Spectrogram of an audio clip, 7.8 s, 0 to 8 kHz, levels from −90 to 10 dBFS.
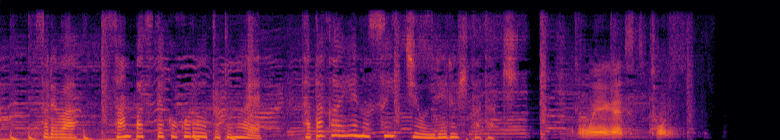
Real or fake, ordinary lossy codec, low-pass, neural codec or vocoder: fake; none; 7.2 kHz; vocoder, 44.1 kHz, 128 mel bands every 256 samples, BigVGAN v2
